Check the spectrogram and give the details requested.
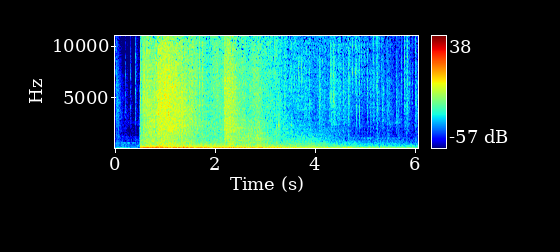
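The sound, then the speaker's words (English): An activated fire-pack bomb explodes against a ballista with a sudden, powerful deep low-frequency boom, sending splintered wood and steel flying, then rumbles and crackles as it slowly decays over several seconds. No voices are heard. “The explosion sent splintered wood and steel flying in all directions.”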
